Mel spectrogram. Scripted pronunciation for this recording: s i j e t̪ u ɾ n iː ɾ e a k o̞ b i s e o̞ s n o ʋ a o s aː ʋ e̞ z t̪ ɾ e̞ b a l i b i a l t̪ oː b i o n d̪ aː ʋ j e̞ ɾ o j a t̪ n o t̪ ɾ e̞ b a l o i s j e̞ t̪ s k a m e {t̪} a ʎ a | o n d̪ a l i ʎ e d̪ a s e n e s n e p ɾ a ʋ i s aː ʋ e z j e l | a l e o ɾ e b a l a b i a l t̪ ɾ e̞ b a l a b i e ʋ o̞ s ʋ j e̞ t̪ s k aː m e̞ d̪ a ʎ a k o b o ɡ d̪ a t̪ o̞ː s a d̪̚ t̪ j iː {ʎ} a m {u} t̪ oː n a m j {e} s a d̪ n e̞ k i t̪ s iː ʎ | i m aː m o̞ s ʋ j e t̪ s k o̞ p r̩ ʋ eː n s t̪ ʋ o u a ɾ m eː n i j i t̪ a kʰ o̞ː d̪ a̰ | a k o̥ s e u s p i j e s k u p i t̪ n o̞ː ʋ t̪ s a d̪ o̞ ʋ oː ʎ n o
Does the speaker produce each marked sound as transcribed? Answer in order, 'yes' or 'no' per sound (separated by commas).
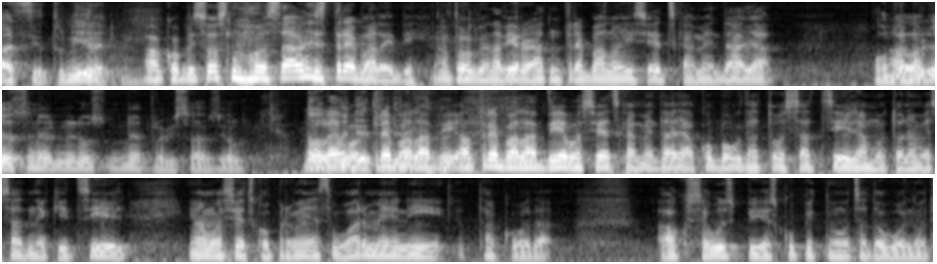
no, yes, no, yes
